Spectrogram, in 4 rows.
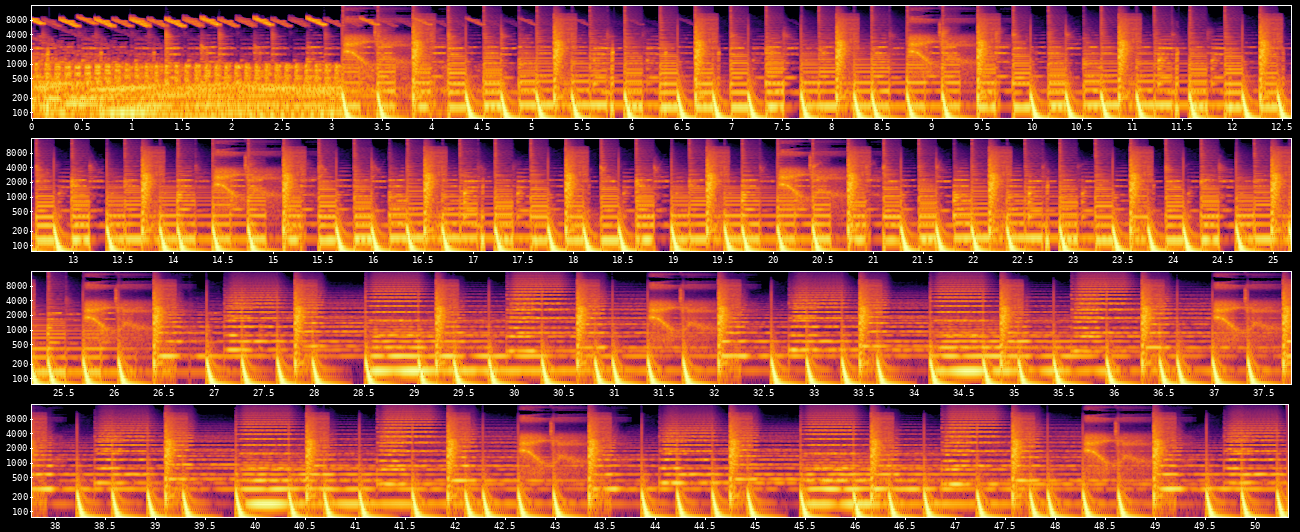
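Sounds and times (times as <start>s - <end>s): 
drum synth beat: 0.1s - 50.3s.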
